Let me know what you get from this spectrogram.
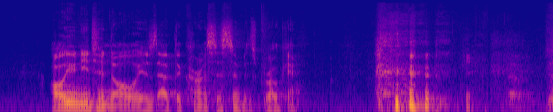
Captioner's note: chuckling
